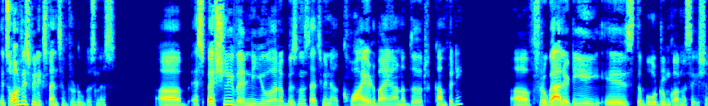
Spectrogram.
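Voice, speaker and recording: A man talks very fast at a medium pitch with ordinary pitch variation, in a dry, close sound with no echo. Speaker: marketing executive. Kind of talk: interview.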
